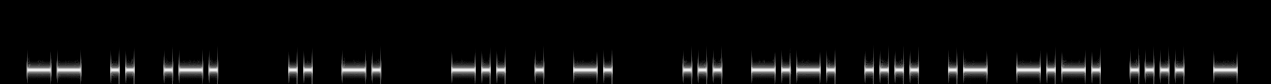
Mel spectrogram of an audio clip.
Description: Morse code, heard as a keyed tone, about 16 wpm, 680 Hz. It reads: MIR IN DEN SCHACHT
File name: Morsekurs / Witze / Witz 03. August 2021, 70 F80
